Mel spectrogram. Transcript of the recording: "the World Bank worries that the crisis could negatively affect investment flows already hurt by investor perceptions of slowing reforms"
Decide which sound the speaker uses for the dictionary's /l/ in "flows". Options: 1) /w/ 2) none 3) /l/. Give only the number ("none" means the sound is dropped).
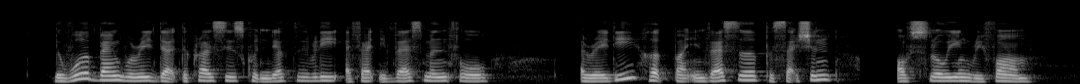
2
